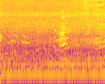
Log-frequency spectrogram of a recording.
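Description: Small electric scooter's motor giving a steady low hum, a second slightly higher tone strengthening about a second in.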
